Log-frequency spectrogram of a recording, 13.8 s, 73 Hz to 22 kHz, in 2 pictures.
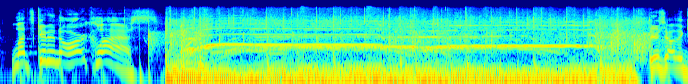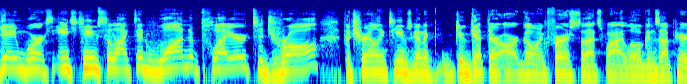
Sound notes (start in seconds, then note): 1.5 cheers and applause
